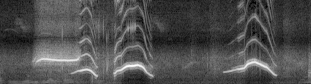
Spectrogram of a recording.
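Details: Pet parrot producing clear, pure whistled notes: a long level high tone, then two rising-and-falling arched whistles, a short pause, and a final arched whistle, with a faint low hum underneath.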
